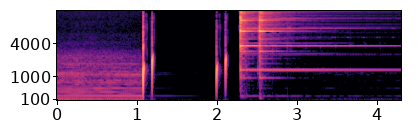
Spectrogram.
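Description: Background music cuts off about a second in, followed by the pop-and-chime sound effects of a like-and-subscribe animation: two quick pops, two more about a second later, then a bell-like ding that rings and slowly fades.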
